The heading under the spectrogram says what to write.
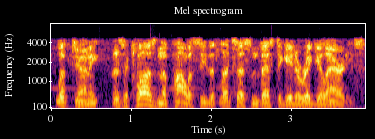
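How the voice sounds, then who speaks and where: A man's voice: mid-range voice, fast talker, close to an everyday voice. An actor playing a harried, blunt insurance manager fretting his way through a vintage radio drama. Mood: worried. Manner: fretful, blunt. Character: worried, harried male insurance company manager. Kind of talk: 1950s radio drama acting. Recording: tinny, noisy vintage radio recording.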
